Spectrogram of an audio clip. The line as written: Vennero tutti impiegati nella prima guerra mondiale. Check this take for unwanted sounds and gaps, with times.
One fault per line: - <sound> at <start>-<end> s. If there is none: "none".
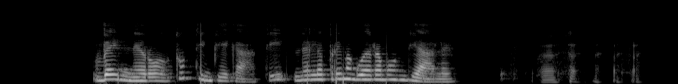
- laugh at 5.0-6.5 s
